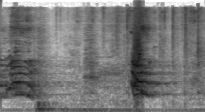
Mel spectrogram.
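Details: Great Dane and Beagle in a fight: one short, sharp, rasping bark breaks out after a brief growl, over a low steady hum.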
